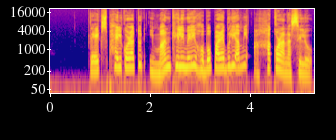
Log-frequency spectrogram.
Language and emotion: Assamese, disgusted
